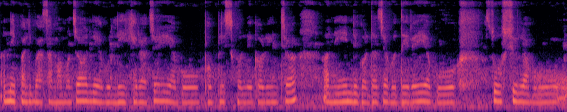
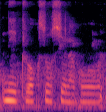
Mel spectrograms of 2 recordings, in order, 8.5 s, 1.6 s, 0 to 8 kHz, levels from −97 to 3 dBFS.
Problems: constant background noise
